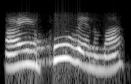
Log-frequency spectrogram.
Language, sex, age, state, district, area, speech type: Tamil, female, 30-45, Tamil Nadu, Tirupattur, rural, conversation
